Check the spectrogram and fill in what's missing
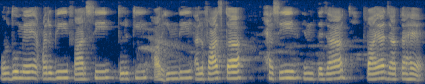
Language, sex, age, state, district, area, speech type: Urdu, female, 30-45, Bihar, Gaya, urban, spontaneous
